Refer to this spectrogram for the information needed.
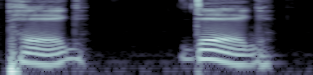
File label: "pig" "dig"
